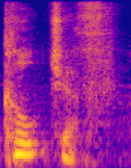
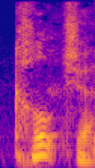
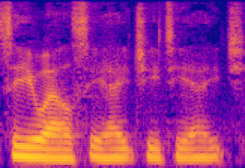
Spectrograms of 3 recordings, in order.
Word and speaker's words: Culcheth: Well, I grew up in a place called Culcheth. Culture. Yeah, would you like me to spell that? Culcheth.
